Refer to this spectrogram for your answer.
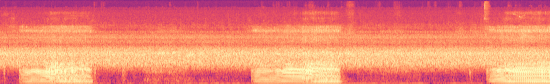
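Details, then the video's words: Dog asleep and snoring in three long, rattling breaths, one roughly every four to five seconds, each a low buzzing drone lasting about two seconds. "DOG Snoring 😴"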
